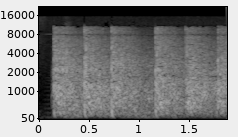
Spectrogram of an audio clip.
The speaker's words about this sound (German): Auf einmal fallen Schüsse. Dieses Handyvideo zeigt den Moment, in dem alles begann. Kurz vor 18 Uhr schießt ein Mann an einem Schnellrestaurant im Münchner Norden um sich, steuert direkt danach ein beliebtes Einkaufszentrum an.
